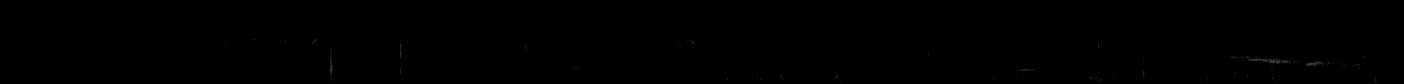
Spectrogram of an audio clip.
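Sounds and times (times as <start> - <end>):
faint high bird chirps: 0.2 - 7.3, 8.0 - 14.0.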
